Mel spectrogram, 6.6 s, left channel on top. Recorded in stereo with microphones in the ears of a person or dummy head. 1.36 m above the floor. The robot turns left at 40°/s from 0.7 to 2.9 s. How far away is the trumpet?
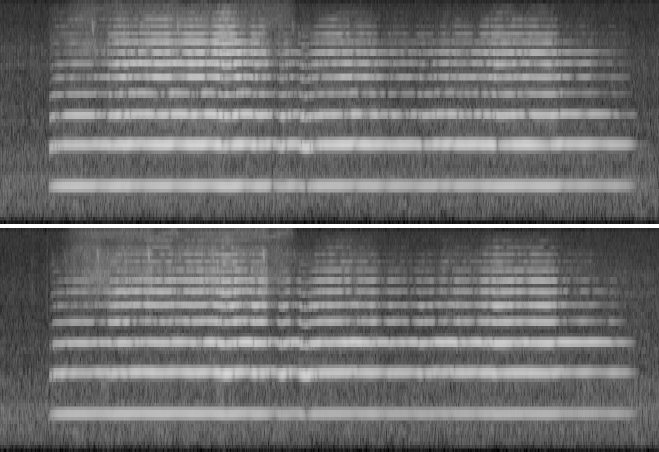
About 0.9 m.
